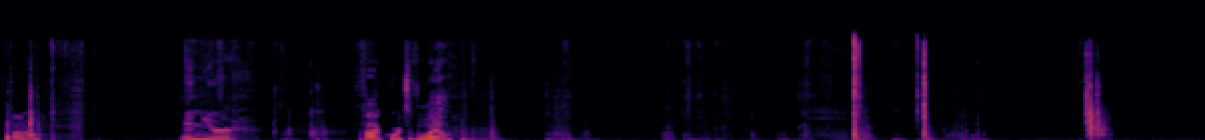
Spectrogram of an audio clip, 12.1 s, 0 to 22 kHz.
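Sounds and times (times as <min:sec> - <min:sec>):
soft rubbing of bottles: 0:00.4 - 0:01.8.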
